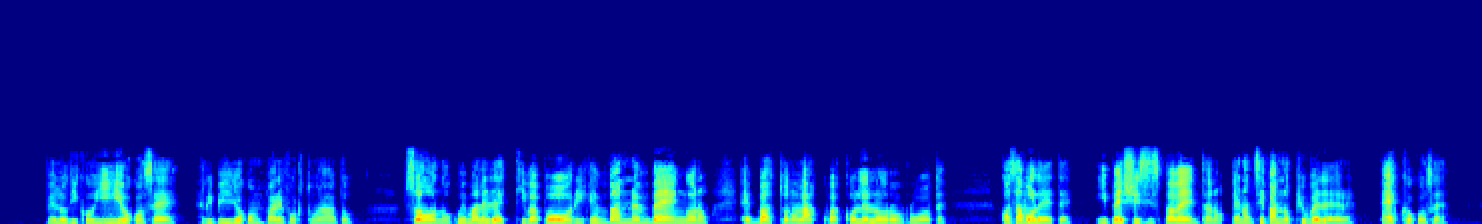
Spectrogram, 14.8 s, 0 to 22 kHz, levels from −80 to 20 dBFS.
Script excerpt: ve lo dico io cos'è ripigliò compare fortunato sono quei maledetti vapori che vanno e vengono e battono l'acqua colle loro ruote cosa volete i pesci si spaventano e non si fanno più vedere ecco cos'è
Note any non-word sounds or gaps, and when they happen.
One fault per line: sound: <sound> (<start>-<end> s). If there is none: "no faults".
no faults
